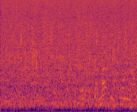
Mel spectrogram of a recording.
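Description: A fountain splashes into water.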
